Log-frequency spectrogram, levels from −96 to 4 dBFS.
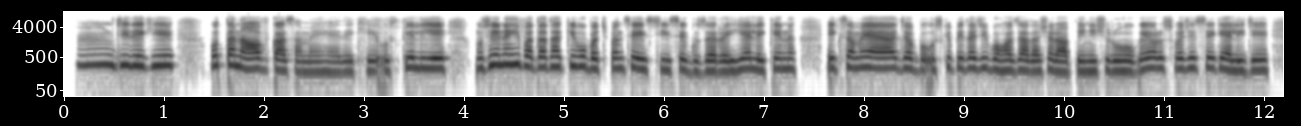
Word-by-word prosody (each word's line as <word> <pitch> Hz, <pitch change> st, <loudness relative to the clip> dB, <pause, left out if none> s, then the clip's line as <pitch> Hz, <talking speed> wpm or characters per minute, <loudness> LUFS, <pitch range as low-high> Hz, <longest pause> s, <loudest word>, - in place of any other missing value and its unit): हुँ, 305 Hz, +1 st, -4 dB
जी 295 Hz, +1 st, 0 dB
देखिए 285 Hz, +1 st, +1 dB, 0.4 s
वो 285 Hz, -, +1 dB
तनाव 240 Hz, -6 st, +5 dB
का 215 Hz, -2 st, +5 dB
समय 190 Hz, -2 st, -7 dB
है 185 Hz, -1 st, -9 dB
देखिए 190 Hz, +1 st, -7 dB
उसके 205 Hz, +5 st, -3 dB
लिए 240 Hz, -1 st, +4 dB, 0.3 s
मुझे 290 Hz, +6 st, +2 dB
नहीं 310 Hz, +1 st, +3 dB
पता 260 Hz, -2 st, +3 dB
था 265 Hz, 0 st, +2 dB
कि 280 Hz, +3 st, -2 dB
वो 275 Hz, 0 st, +1 dB
बचपन 235 Hz, +1 st, -1 dB
से 240 Hz, +1 st, +2 dB
इस 220 Hz, -2 st, -2 dB
चीज़ 210 Hz, -2 st, -6 dB
से 220 Hz, -1 st, -1 dB
गुज़र 195 Hz, +1 st, -1 dB
रही 195 Hz, +1 st, -1 dB
है, 235 Hz, +1 st, +2 dB
लेकिन 230 Hz, +2 st, -2 dB, 0.3 s
एक 240 Hz, -2 st, -1 dB
समय 255 Hz, 0 st, +2 dB
आया 245 Hz, 0 st, +6 dB
जब 235 Hz, -2 st, -2 dB
उसके 220 Hz, +4 st, -6 dB
पिताजी 245 Hz, 0 st, -2 dB
बहुत 210 Hz, -2 st, 0 dB
ज़्यादा 205 Hz, -2 st, 0 dB
शराब 195 Hz, -4 st, +2 dB
पीनी 195 Hz, 0 st, -2 dB
शुरू 200 Hz, 0 st, -2 dB
हो 195 Hz, -, 0 dB
गए 220 Hz, +4 st, 0 dB
और 245 Hz, 0 st, +1 dB
उस 240 Hz, +1 st, -8 dB
वज़ह 235 Hz, +1 st, 0 dB
से 245 Hz, +1 st, -3 dB
कह 235 Hz, -3 st, +2 dB
लीजिए 210 Hz, +1 st, -1 dB
235 Hz, 220 wpm, -22 LUFS, 205-255 Hz, 0.4 s, आया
